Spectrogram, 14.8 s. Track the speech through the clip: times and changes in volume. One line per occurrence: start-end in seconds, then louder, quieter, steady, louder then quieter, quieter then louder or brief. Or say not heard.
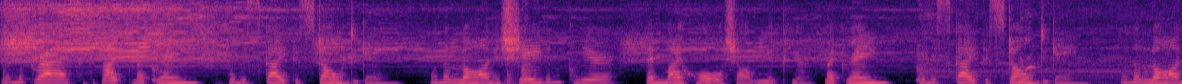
0.0-14.7 steady.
